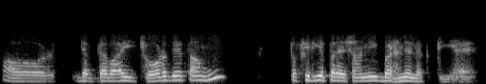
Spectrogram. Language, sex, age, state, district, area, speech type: Urdu, male, 30-45, Uttar Pradesh, Gautam Buddha Nagar, urban, conversation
